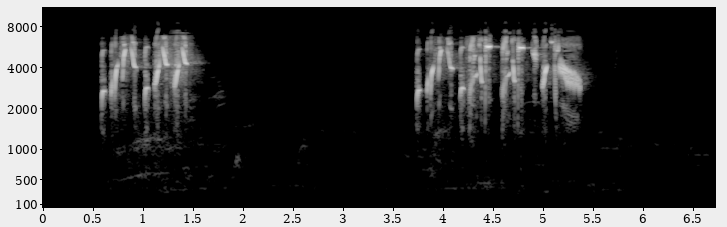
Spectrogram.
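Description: European goldfinch singing: two bursts of rapid twittering song, the second starting about three seconds after the first and running longer.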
